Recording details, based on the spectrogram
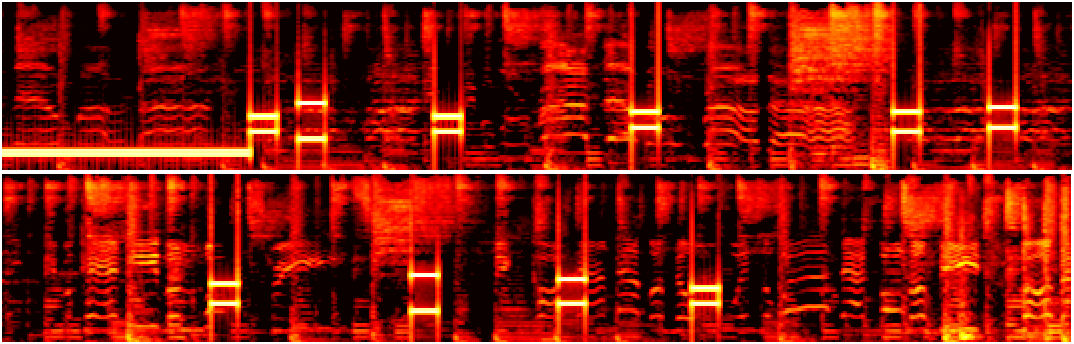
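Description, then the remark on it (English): A steady dial tone gives way to a quick series of touch-tone beeps as a phone number is punched in, each short two-pitch tone clear, with faint background noise between presses. “Okay, so call the first number because it got a ring first.”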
